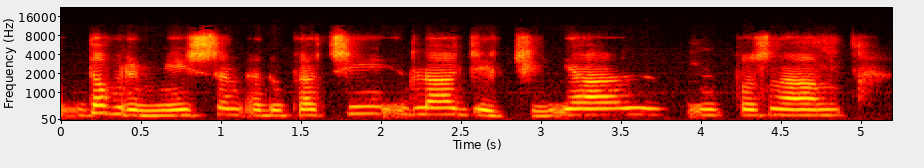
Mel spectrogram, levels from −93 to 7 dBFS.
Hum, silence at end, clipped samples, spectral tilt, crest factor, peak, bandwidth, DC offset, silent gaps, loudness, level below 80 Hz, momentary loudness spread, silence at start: none; 0.05 s; under 0.1%; -1.5 dB/octave; 20 dB; -4 dBFS; 11.5 kHz; under 0.1%; none; -23 LUFS; -72 dBFS; 13 LU; 0 s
